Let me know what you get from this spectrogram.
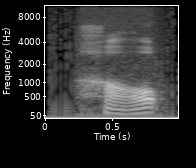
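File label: "hou", Chinese, third tone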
